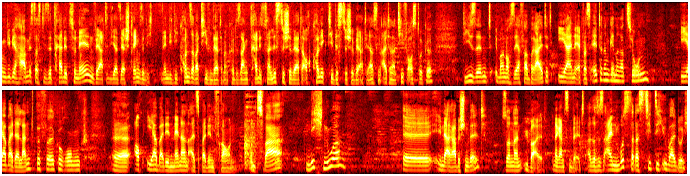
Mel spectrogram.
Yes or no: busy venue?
yes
